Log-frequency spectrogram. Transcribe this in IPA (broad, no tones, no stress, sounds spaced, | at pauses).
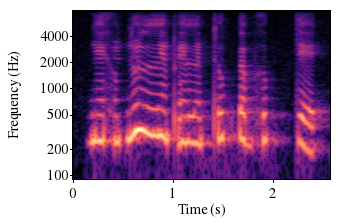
ɡ ẽ h ũ p d ũ lː ẽ pʼ ẽ lː ẽ p tʼ u p ɠ ɐ b h u p tː e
